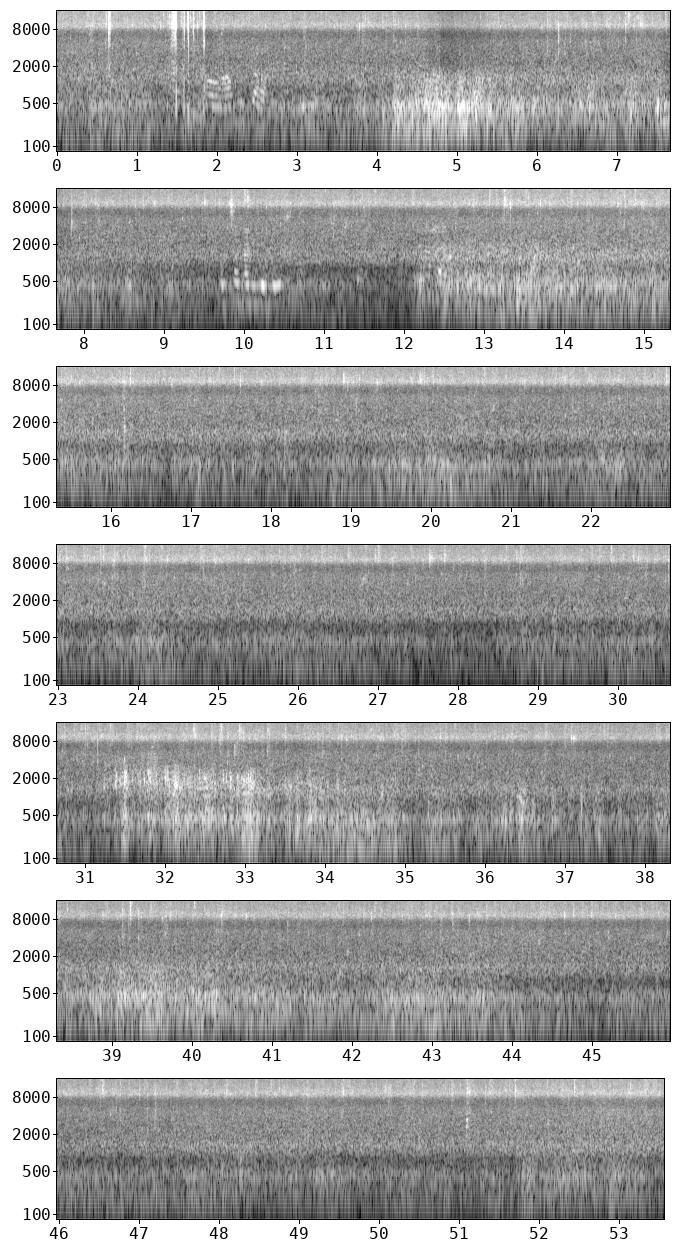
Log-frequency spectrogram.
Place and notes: Via della Stella Cinese, Alcamo TP, Italia - Storm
